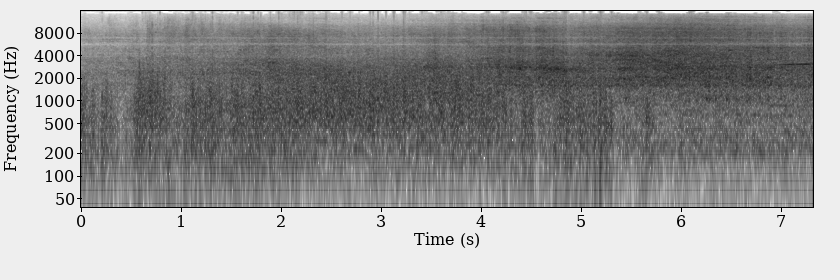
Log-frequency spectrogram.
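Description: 2TE116 diesel locomotive passing close at speed, its engine noise giving way to the steady rumble of the test train's coaches rolling by on the rails.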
